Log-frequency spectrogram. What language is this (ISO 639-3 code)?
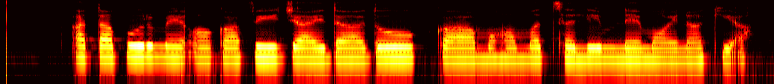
urd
